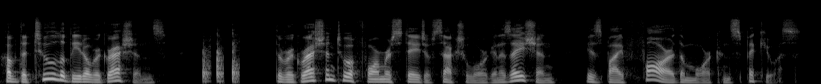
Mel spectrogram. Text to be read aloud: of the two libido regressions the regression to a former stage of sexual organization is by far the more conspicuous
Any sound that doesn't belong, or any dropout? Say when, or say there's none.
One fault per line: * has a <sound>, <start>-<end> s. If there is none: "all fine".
* has a thud, 2.0-2.4 s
